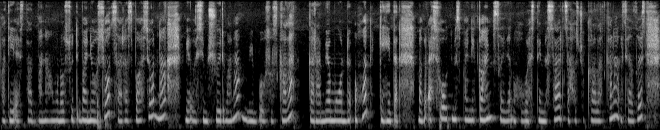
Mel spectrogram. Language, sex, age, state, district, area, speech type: Kashmiri, female, 18-30, Jammu and Kashmir, Budgam, rural, spontaneous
